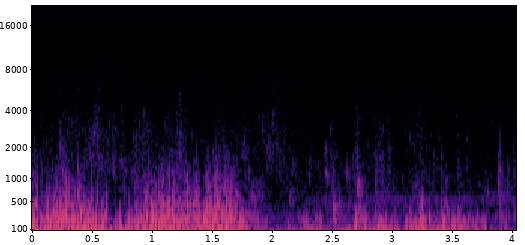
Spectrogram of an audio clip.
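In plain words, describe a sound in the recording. A fishing reel clicks and whirs as line is reeled in.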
